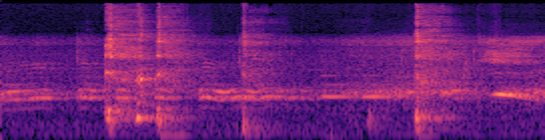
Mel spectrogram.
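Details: Young child recovering from fever, still with cough and runny nose: about four short, sharp coughs over a faint steady background tone; a persistent cough.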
